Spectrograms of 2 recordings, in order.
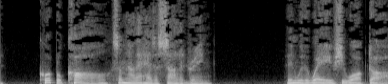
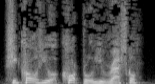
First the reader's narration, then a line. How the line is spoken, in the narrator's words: Gus said in a furious voice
